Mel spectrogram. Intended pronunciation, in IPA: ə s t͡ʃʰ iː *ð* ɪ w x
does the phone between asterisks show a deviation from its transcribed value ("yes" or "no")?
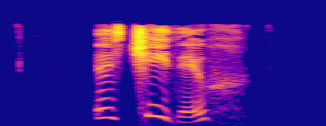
no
